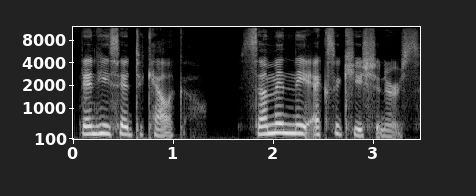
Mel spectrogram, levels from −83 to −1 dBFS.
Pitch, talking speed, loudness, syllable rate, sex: 225 Hz, 140 wpm, -17 LUFS, 5.0 syllables/s, female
